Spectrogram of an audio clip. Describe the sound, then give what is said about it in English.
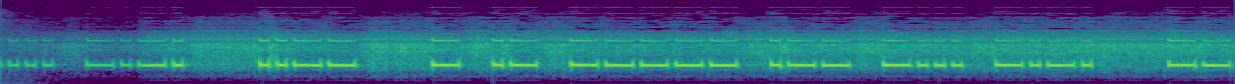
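A dial-up modem dials over a standard telephone line: a rapid string of touch-tone dialing beeps, short even bursts in quick succession with brief gaps, clear and fairly loud over a faint hiss, with no voices. “The third option is via a dial-up modem connection using a standard telephone line.”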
